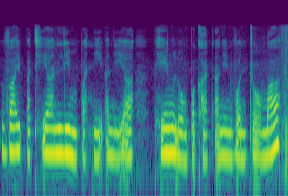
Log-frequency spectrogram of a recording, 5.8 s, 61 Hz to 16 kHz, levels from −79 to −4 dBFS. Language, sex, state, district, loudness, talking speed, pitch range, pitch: Mizo, female, Mizoram, Aizawl, -15 LUFS, 145 wpm, 185-210 Hz, 195 Hz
